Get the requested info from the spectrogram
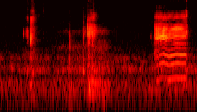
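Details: Male pet cat calling while chasing a laser pointer: two faint, brief chirps, then a loud, drawn-out harmonic meow lasting under a second near the end, over a low steady background hum.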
